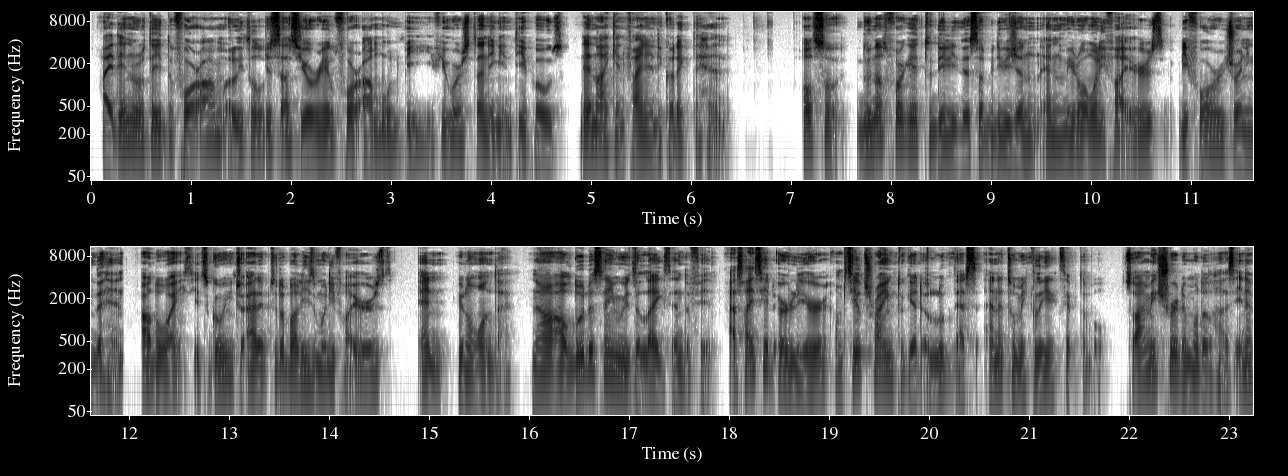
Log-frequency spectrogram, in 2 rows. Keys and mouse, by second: 2.2 2, 2.9 s, 5.4 ctrl+e, 7.1-8.0 middle drag, 8.1 middle click, 9.1 middle click, 9.9-12.3 middle drag, 13.0-13.5 middle drag, 15.8 Tab, 16.6 g, 17.9-18.4 middle drag, 19.1 s.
